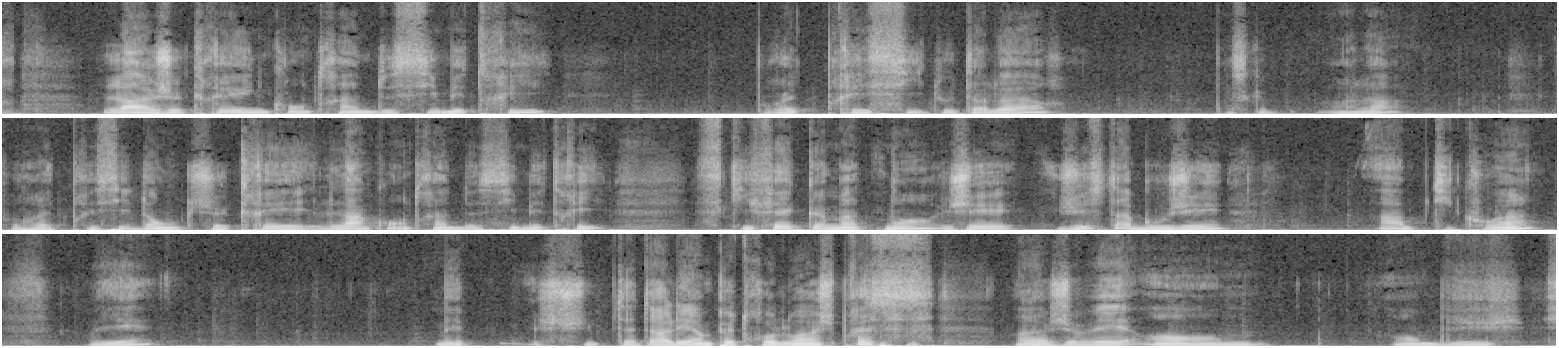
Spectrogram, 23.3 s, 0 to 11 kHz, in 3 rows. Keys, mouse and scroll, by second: 1.5 click, 5.6 click, 7.3 click, 9.8 click, 12.5-14.0 drag, 14.5 click, 15.8-16.4 ctrl+scroll up 4, 17.0-17.7 right drag, 22.4-23.3 drag.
